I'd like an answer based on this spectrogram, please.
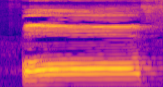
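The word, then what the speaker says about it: ك: এটা আমরা অনেকে কফ জবর কাফ বলি, মানে এই দুটা হরফ আমরা একইভাবে উচ্চারণ করি, তো এক উচ্চারণ করার জন্য এটা হবে কফ, এটা হবে কাফ।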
